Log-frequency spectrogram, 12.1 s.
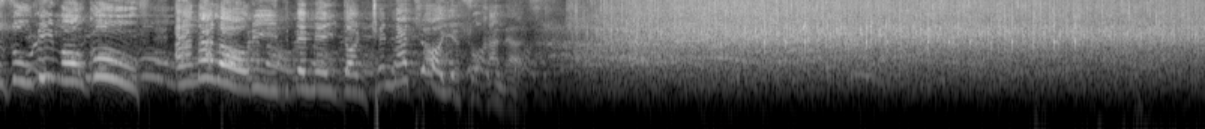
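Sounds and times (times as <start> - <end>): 
speech: 0.2 - 5.5
crowd clapping: 5.5 - 12.0.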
